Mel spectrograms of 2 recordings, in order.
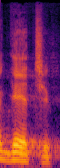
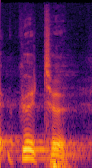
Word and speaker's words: Goethe: E existe Goethe, eu sabia pronunciar Goethe, antes eu pronunciava Goethe, mas eu tenho uma amiga suíça, e ela me disse, em alemão não tem os sons agudos, é Goethe.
